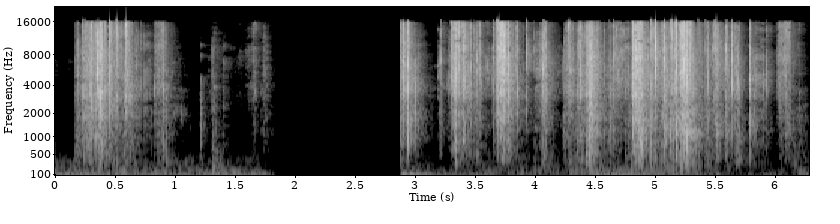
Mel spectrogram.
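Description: Foil trading-card pack wrapper crinkling and tearing as it is opened and handled, in quick irregular bursts. The sound cuts out to dead silence for about a second near two seconds in, then the crinkling resumes.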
